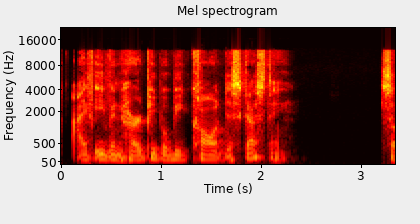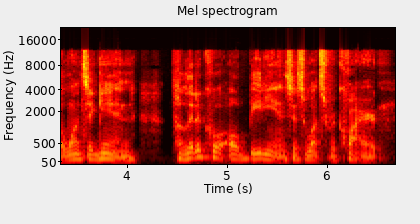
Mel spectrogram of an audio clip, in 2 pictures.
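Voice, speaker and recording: A man with a fairly low voice delivers scripted political commentary. He speaks very slowly and deliberately, setting phrases apart with dramatic pauses. His manner is sardonic and pointed, in the style of an exposé. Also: husky.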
